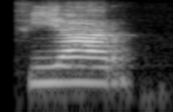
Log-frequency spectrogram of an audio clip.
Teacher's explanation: en fiar es un diptongo a pesar de que se escuchan dos porque la mayor fuerza de voz lo tiene la a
